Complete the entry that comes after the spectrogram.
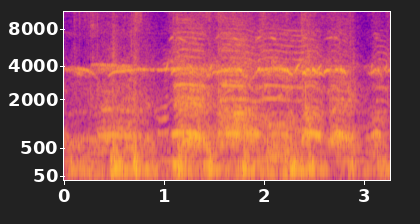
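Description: A large, mixed crowd of dissatisfied people shouting and chanting together in a 2013 street protest, a dense, loud roar of many voices with rising bursts of yelling and a steady high-pitched whistle running through it.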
